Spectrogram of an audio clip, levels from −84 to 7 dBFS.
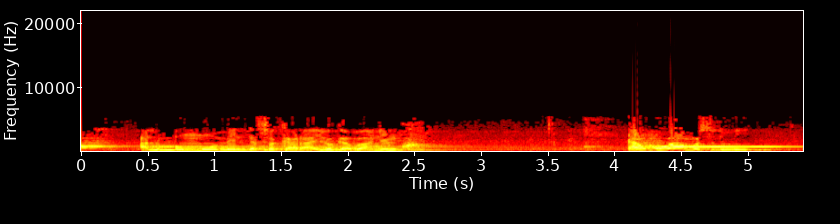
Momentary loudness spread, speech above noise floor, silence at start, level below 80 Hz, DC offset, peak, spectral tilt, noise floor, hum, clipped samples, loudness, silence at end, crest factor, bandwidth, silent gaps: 10 LU; 27 dB; 0 s; -60 dBFS; under 0.1%; 0 dBFS; -5 dB/octave; -38 dBFS; none; under 0.1%; -13 LUFS; 0 s; 14 dB; 5.6 kHz; none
